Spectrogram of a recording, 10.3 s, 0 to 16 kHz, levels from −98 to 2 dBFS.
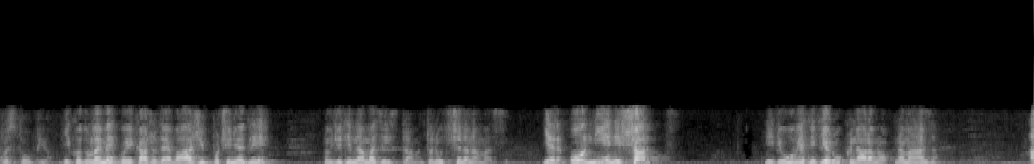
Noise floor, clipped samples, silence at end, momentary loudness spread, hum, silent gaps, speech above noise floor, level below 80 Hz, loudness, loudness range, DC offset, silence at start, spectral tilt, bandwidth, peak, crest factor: -62 dBFS; under 0.1%; 0 s; 15 LU; none; none; 35 dB; -54 dBFS; -27 LUFS; 4 LU; under 0.1%; 0 s; -10 dB/octave; 5.8 kHz; -6 dBFS; 22 dB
